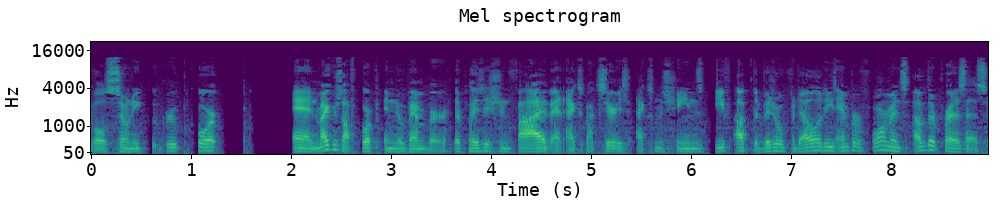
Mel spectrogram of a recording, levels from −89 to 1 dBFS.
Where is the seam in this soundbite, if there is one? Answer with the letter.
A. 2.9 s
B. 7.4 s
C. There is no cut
B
